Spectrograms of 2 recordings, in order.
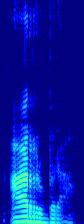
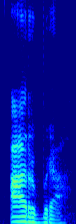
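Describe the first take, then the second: No difference in how they are said.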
